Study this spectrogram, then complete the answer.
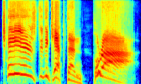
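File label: Dutch male, voice; Pirates Of The Caribbean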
